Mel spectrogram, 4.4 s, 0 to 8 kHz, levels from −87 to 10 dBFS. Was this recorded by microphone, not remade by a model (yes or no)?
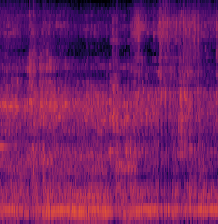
yes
